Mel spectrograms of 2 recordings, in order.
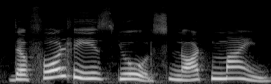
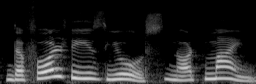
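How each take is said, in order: Both takes have the same delivery.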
